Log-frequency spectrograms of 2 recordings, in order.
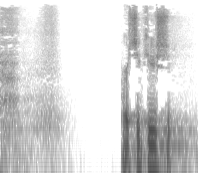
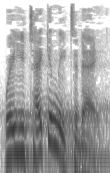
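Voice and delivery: put-on little girl asking; 6 semitones higher than usual. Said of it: "Harper says".

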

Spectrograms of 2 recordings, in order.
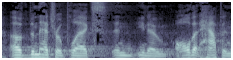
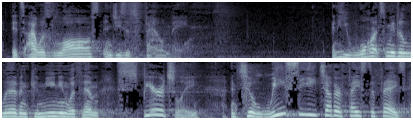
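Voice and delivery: ordinary talk

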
